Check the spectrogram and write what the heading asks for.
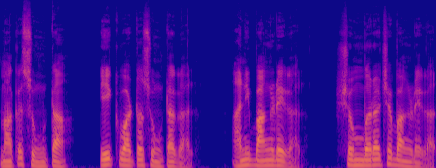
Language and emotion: Goan Konkani, neutral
